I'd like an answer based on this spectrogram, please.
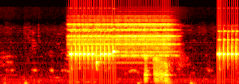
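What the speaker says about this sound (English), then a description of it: "A bell." A telephone ringtone bell rings loudly in bursts, a rapid trilling pattern that pauses while a person speaks briefly, then starts ringing again.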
